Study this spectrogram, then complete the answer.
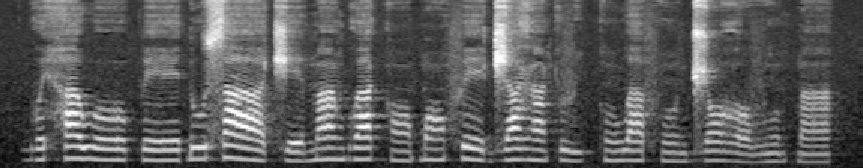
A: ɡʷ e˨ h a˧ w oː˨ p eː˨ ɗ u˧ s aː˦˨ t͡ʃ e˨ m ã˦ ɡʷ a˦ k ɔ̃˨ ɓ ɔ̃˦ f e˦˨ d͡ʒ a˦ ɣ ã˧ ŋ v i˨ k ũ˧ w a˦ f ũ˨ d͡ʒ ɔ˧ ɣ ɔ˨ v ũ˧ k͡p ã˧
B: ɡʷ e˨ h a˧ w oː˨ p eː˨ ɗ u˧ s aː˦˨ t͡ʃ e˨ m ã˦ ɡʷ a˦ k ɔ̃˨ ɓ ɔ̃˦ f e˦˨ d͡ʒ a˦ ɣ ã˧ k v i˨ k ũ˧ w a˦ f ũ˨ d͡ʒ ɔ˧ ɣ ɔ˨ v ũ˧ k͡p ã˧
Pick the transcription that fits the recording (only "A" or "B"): B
